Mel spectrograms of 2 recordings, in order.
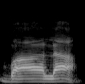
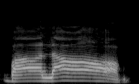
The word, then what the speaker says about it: Balaam: അപ്പോൾ ബാലാം, ഉച്ചാരണം എങ്ങനെയാണ്? ബലാം അല്ലെങ്കിൽ ബാലാം, രണ്ട് രീതിയിൽ ഉച്ചരിക്കാം. അപ്പൊ ആ നീട്ടി പറയണം. രണ്ട് A ഉണ്ട്, BALAAM. ബാലായ്ക്കകത്ത് ഒരു A ഉണ്ട്, പിന്നെ ആം.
